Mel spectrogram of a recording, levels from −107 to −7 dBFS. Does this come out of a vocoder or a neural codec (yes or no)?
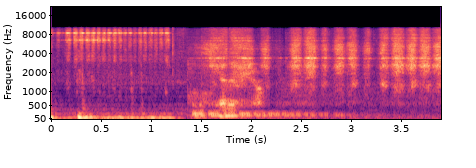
no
